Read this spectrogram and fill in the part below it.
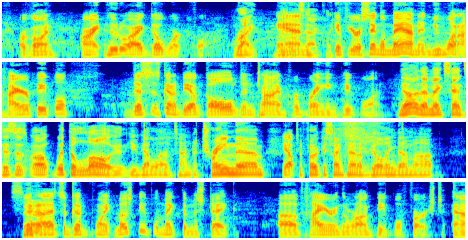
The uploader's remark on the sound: recorded with them during the inspection fuel conference last October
